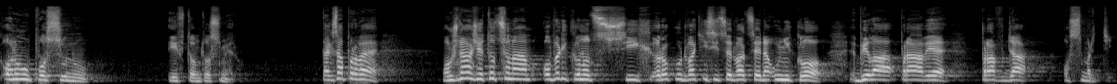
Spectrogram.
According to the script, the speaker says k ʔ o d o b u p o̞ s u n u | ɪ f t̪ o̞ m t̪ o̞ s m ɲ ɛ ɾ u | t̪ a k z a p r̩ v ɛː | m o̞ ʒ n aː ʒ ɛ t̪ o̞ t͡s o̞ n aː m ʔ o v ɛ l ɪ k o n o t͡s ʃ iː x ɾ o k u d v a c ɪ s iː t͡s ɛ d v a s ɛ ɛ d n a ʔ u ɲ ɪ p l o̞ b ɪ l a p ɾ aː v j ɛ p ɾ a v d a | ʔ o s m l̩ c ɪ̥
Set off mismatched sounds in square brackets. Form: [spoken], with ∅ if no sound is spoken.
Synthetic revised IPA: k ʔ o [n] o [m] u p o̞ s u n u | ɪ f t̪ o̞ m t̪ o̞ s m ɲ ɛ ɾ u | t̪ a [ɡ] z a p r̩ v ɛː | m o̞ ʒ n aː ʒ ɛ t̪ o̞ t͡s o̞ n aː m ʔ o v ɛ l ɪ k o n o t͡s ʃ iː x ɾ o k u d v a c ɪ s iː t͡s ɛ d v a [t͡s] ɛ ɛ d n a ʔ u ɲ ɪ [k] l o̞ b ɪ l a p ɾ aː v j ɛ p ɾ a v d a | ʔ o s m [r̩] c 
